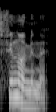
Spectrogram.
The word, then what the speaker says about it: феномен: Какие же бывают феномены? Во-первых, так называют необычное, особенное явление, какой-то редкий факт. Это феномен, именно с ударением на «о».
